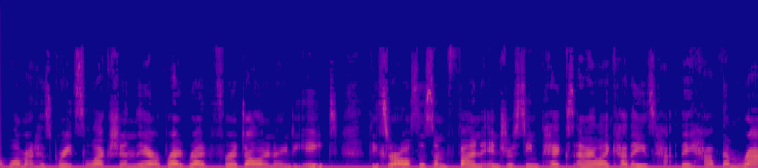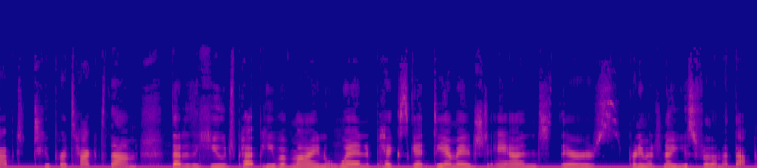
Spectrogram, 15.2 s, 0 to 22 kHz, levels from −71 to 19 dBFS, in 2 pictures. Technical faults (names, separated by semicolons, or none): mains hum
